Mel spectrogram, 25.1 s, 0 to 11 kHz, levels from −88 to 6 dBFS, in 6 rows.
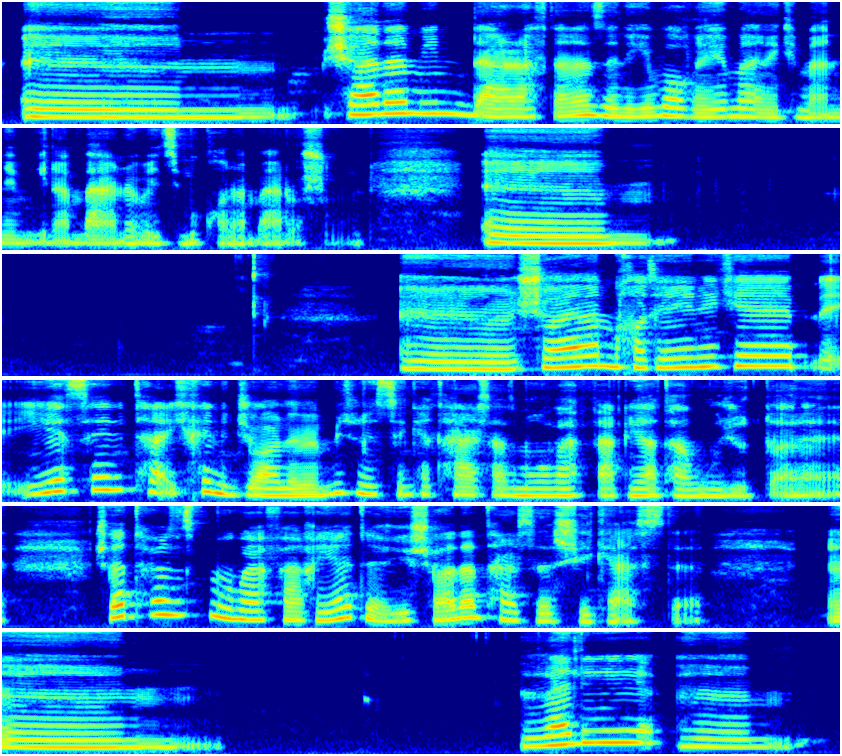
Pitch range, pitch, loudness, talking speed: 195-270 Hz, 215 Hz, -26 LUFS, 120 wpm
